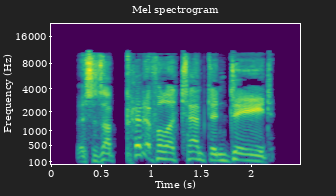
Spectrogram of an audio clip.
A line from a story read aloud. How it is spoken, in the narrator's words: Kemp roared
